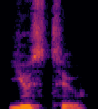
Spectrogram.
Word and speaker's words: used to: to which is different it sounds like used to without the d and it does in our pronunciation we'll just say you used to even though we write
